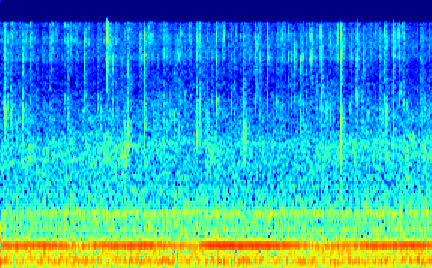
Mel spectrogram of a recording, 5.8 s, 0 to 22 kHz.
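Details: Booster pump during commissioning, pressure set to start at 2 and 2.5: steady even motor hum at one pitch over rushing water, no knocking or surging; normal running with water flow.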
